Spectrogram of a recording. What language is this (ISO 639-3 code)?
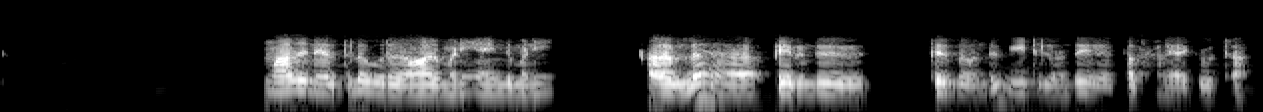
tam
